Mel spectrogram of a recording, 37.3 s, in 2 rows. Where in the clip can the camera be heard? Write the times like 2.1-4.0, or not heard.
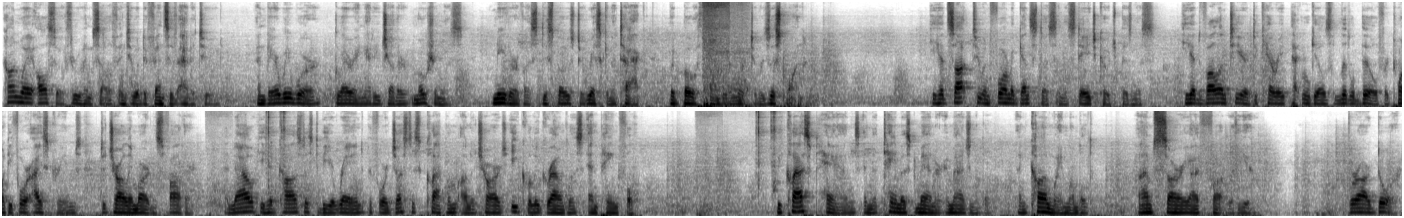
9.3-10.0, 21.4-22.6, 27.9-29.1.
